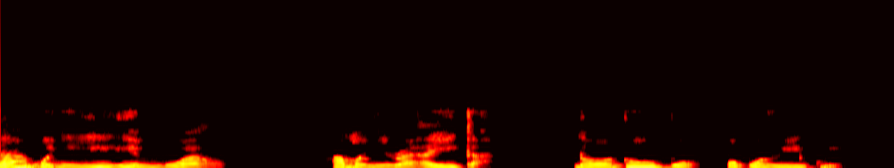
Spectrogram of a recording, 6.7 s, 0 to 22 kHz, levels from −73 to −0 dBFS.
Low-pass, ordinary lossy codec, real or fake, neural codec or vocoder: none; none; fake; codec, 16 kHz, 6 kbps, DAC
